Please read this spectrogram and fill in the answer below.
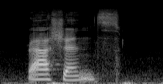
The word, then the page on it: rations: American English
